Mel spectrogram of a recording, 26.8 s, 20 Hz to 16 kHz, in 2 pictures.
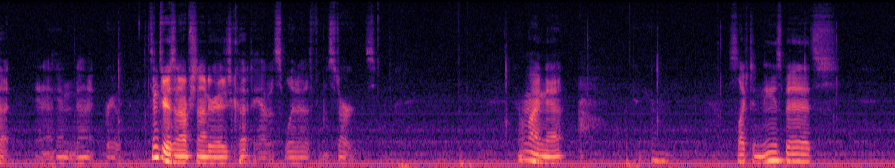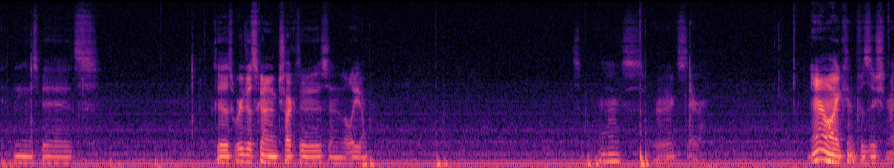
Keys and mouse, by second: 3.5-5.6 middle drag, 5.6 click, 6.9 l, 7.6 middle click, 9.4 l, 11.5 l, 13.5 l, 15.1 l, 15.8 l, 18.9 x, 22.2 x, 26.6 click.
